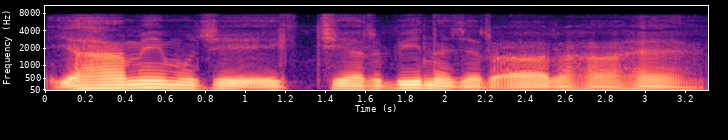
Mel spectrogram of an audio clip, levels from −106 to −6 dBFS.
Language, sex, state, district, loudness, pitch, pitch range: Hindi, male, Arunachal Pradesh, Lower Dibang Valley, -16 LUFS, 100 Hz, 85-115 Hz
